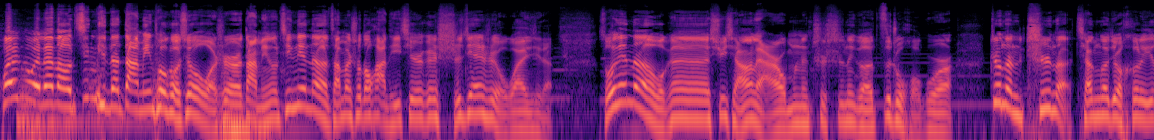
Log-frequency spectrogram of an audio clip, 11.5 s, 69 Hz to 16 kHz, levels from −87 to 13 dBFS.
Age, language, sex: 30-49, Chinese, male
